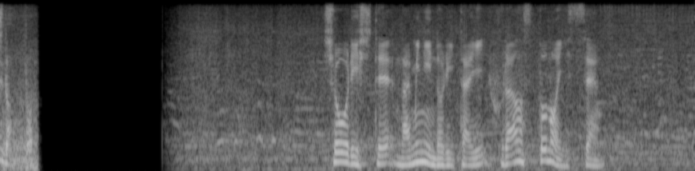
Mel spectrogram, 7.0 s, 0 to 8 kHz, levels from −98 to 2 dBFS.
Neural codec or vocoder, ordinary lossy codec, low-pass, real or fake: none; none; 7.2 kHz; real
